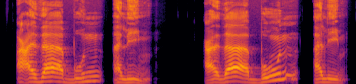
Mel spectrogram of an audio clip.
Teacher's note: you don't make any gunna sound. You make a clear sound. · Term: Izhar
